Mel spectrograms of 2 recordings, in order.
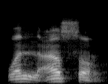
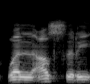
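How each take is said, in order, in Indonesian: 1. Berhenti pada r akhir yang berat, tanpa vokal. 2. R diberi i lalu langsung disambung. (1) "ar harus nampak tebal" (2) "Saya mau disambung aja"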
